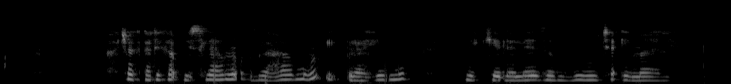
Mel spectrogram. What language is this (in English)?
Swahili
